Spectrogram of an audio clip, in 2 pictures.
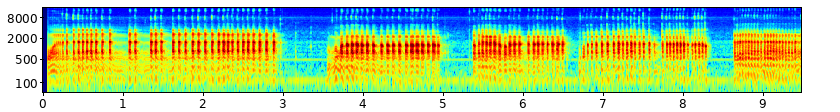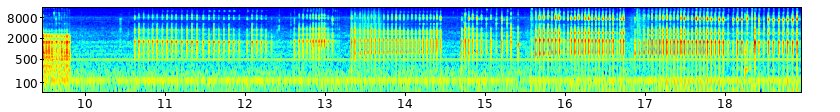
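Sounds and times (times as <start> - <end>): person imitating chattering rattle: 0.1 - 9.9, 10.6 - 18.9
person making rapid rattling clicks: 0.2 - 3.0, 3.8 - 9.8, 10.5 - 18.9.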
